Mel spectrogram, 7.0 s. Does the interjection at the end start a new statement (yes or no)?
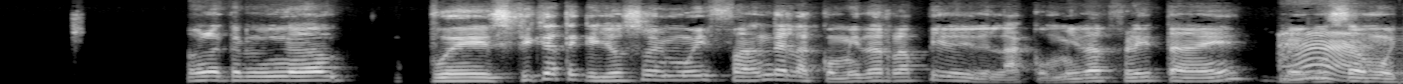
no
